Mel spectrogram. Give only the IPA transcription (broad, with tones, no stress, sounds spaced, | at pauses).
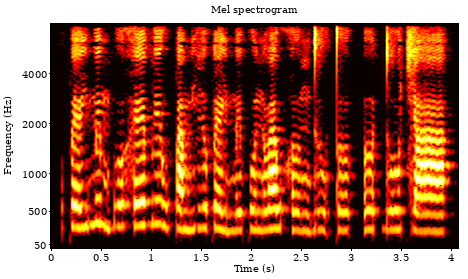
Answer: p ɛː˩˧ j m e˥˨ m b o˧ h ɛː˧˥ b eː˥˨ w p a˩ m j i˧ ə̯ p ɛː˧˩ j m e˩ p o˩ n ʋ a˧ w h ɤː˩ ŋ d ɯː˧˩ w t̪ ɤː˧˥ k̚ ʔ ɤː˧˥ t̚ d oː˧˥ t͡ɕ aː˧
